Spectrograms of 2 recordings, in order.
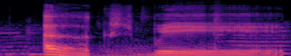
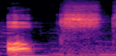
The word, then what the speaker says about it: Oxbridge: What be so special about Oxbridge? – Ox Tarquin rhymes with socks and fox.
